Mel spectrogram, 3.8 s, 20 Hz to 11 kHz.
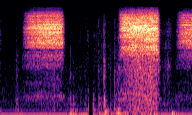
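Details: Barn owl chicks in a nest in Spain battling for a food delivery, 21 December 2023; two long harsh hissing screeches and the start of a third, with light scratching and rustling between them.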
